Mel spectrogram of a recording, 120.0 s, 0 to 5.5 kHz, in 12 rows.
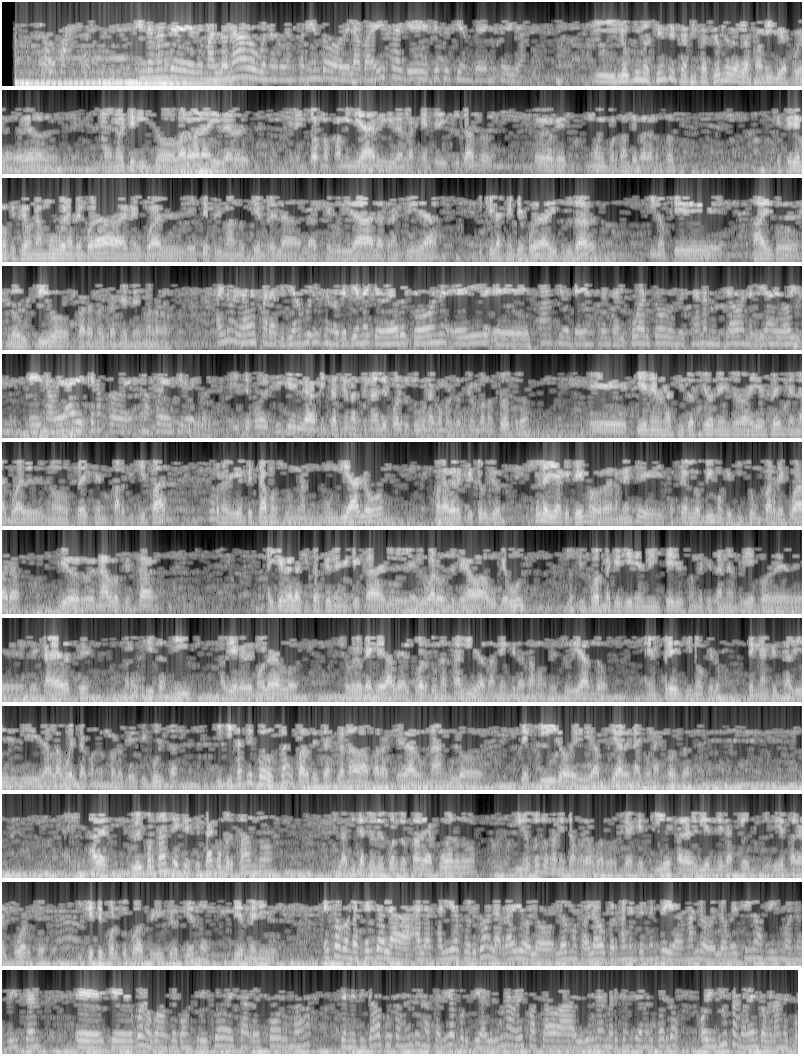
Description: El intendente de Maldonado, Miguel Abella, participó de la 26.ª edición de la tradicional Paella Gigante y dialogó con RADIO RBC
